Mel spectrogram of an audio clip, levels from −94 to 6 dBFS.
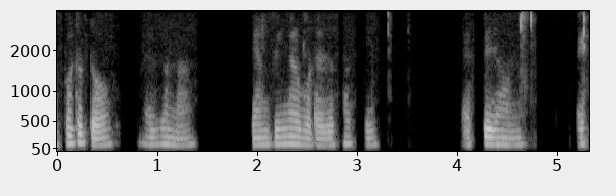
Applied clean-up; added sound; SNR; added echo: none; none; none; none.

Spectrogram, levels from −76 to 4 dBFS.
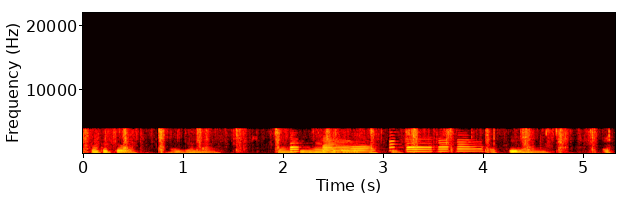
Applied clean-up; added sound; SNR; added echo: none; Wind instrument, woodwind instrument + Run; -2 dB; none.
